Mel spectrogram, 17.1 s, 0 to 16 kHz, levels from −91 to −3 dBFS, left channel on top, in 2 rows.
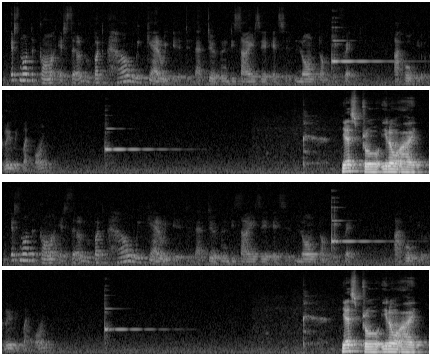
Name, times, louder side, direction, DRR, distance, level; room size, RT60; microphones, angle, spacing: voice 1, 0.2-7.0 7.8-9.5, left 1 dB, 65° left, 6 dB, 1.1 m, -47 dB
sound 1, 6.6-7.9 10.6-11.8, left 4 dB, 90° right, 1.5 m, -47 dB
voice 2, 14.6-15.1 15.3-16.8, equal, ahead, 8 dB, 0.3 m, -25 dB
5.8 x 5.5 x 4.8 m, 0.69 s
head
